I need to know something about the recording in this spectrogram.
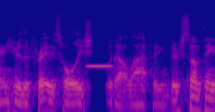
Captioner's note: beep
